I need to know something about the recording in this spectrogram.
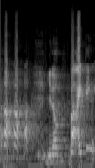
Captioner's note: both laughing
